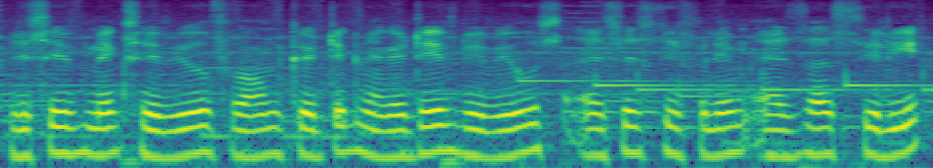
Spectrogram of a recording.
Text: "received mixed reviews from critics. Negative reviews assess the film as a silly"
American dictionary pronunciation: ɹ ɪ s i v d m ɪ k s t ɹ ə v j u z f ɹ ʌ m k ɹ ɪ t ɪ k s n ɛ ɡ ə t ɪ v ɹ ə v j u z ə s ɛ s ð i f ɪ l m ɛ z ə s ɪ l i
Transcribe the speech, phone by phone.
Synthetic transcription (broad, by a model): ɹ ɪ s i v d m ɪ k s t ɹ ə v j u f ɹ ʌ m k ɹ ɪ t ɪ k n ɛ ɡ ə t ɪ v ɹ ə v j u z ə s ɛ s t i f ɪ l m ɛ z ə s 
